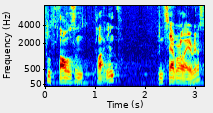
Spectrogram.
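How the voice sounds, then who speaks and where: With a non-native accent, a man speaks at a fairly low pitch using fairly even intonation. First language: not English. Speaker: company representative. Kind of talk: presentation. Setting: workshop with audience. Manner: halting.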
